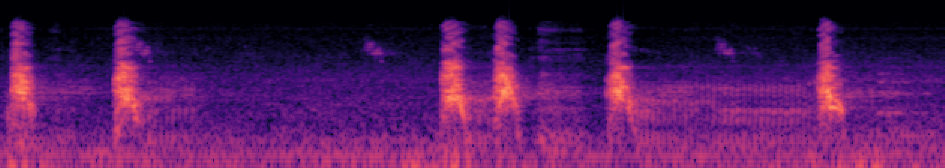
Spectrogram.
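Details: Small dirty dog barking in sharp, short yaps, seven barks at irregular gaps of about half a second to a second and a half, with an owner cheering it on between barks.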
